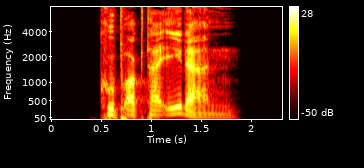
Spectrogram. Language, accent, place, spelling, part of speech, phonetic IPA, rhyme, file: German, Germany, Berlin, Kuboktaedern, noun, [ˌkupɔktaˈʔeːdɐn], -eːdɐn, De-Kuboktaedern.ogg
- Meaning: dative plural of Kuboktaeder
